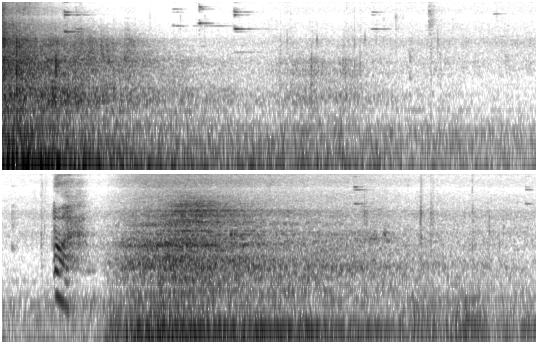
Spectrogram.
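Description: A blasting spell cast in Hogwarts Legacy erupts with a loud burst at the start, then after a lull a sharp whooshing streak cuts through, followed by a sustained rumbling swell of game ambience.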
